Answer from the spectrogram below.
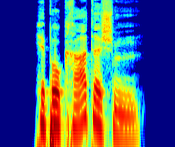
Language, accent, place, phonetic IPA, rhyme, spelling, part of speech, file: German, Germany, Berlin, [hɪpoˈkʁaːtɪʃm̩], -aːtɪʃm̩, hippokratischem, adjective, De-hippokratischem.ogg
- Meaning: strong dative masculine/neuter singular of hippokratisch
